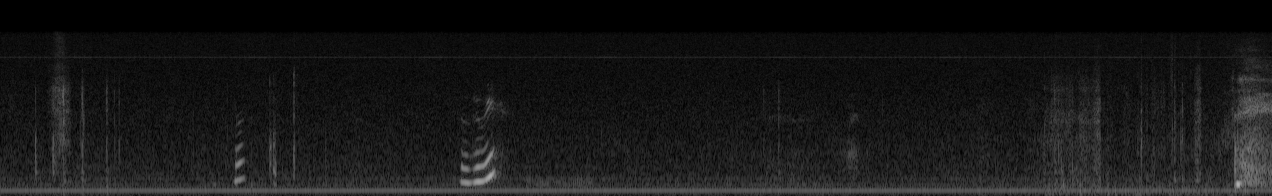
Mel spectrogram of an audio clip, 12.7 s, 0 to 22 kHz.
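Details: Pet cat named Rain, indoors late at night around 11:30, gives one short rising meow halfway through; soft rustles before it and a person's voice at the end.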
